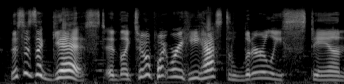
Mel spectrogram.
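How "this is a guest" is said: very high-pitched, shrill yelling. Recapping a scene where one character yells at another, retelling a yell. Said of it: "she literally starts yelling at her".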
